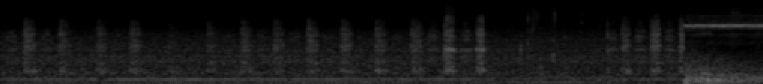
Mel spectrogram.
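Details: Female Mameshiba Komugi, who dislikes loud noises, pants anxiously during summer fireworks; rapid breathy panting runs steadily until an abrupt cut to a sharp noise burst and a high steady whine near the end.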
